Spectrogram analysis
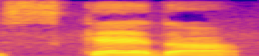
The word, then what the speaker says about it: scheda: The silent I and H rules apply, and you can see them in the words sciocco and scheda.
